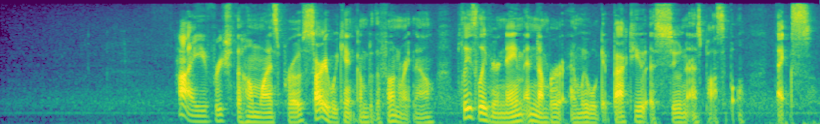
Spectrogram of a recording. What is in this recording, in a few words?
voicemail recording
